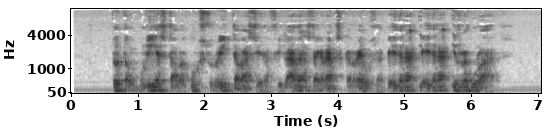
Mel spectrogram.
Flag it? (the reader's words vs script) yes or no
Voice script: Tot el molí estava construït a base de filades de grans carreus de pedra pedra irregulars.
no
